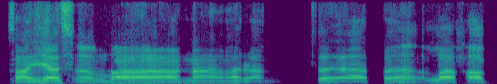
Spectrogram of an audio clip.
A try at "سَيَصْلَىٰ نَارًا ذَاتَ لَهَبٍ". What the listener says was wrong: हाँ, देखिए दो चीजें बताना है आपने। सयाफुल्ला में लाम को मोटा पढ़ा भी, यहाँ पे लाम को मोटा क्यों पढ़ा आपने?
